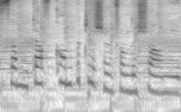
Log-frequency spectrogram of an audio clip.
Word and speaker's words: Xiaomi: But, it faces some tough competition from the Xiaomi (pronounced Shiao-mee) Redmi 1s, Motorola Moto E and Android One smartphones, to name a few.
